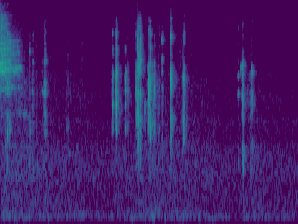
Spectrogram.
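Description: Computer keyboard typing: a quick burst of light, close key clicks in an irregular run, then a brief pause and a few final taps over quiet room noise.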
